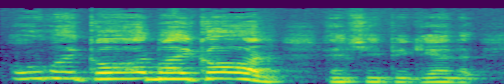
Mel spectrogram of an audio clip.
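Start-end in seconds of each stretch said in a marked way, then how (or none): 0.1-1.4 high, loud cry of shock; retold scream. Mother finding her boys, screaming in shock. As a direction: scream it out in horror. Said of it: "She starts to scream".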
